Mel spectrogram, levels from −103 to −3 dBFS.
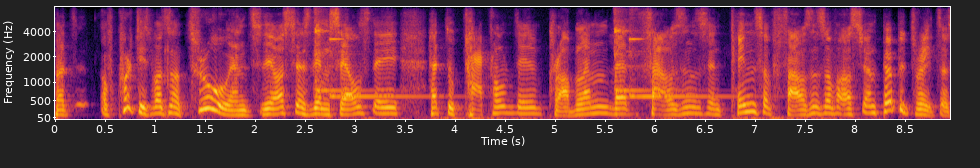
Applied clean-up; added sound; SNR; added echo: none; Bell; 11 dB; none.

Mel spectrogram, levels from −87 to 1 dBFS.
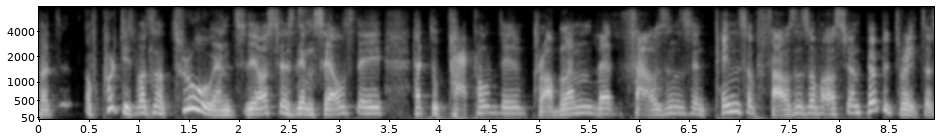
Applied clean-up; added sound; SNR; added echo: neural mask model Resemble Enhance denoiser.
